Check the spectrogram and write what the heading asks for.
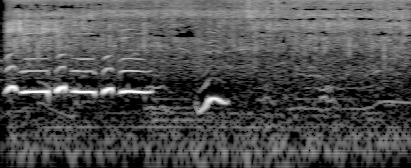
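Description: Splash pad fountain jets spraying and splattering onto wet concrete, a steady hiss of falling water.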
